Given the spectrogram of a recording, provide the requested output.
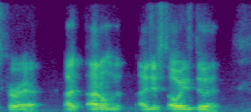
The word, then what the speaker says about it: Correa: I always say Carrera all the time, but it's Correa.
